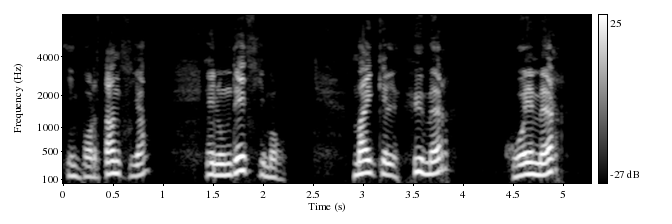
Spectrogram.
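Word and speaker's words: Huemer: en 11º michael gamer waimer es un apellido germánico por tanto ue se pronuncia en alemán el primer es un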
